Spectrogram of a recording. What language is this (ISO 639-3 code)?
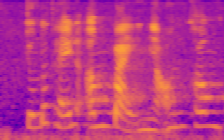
vie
